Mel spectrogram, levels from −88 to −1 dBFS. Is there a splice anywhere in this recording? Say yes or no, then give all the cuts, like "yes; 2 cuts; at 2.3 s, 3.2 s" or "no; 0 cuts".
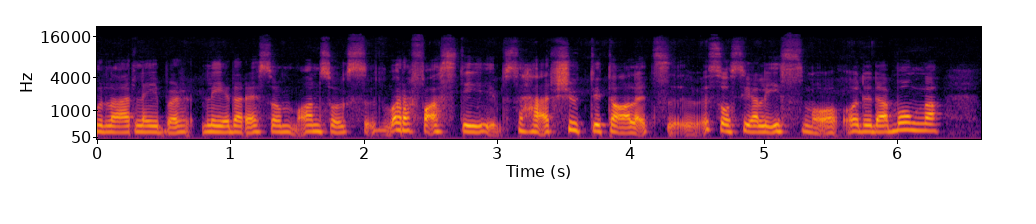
no; 0 cuts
